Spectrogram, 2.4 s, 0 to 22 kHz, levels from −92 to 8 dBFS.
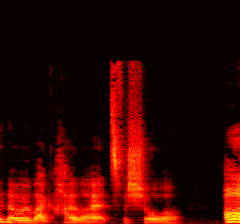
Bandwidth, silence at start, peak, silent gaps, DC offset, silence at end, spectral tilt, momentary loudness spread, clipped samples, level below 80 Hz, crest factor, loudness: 16 kHz; 0 s; -6 dBFS; none; under 0.1%; 0 s; -2 dB/octave; 7 LU; under 0.1%; -78 dBFS; 20 dB; -29 LUFS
